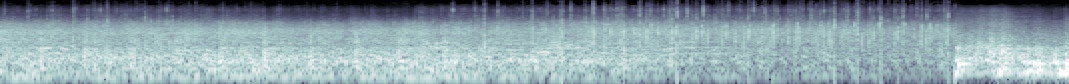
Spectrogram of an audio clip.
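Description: Football stadium crowd: a steady wash of clapping and voices. Just before the end, a heavy beat of low thumps, like supporters' drums, starts up.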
